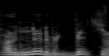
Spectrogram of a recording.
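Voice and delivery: ordinary delivery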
